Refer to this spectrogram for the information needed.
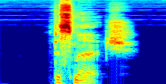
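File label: "besmirch", Australian English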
